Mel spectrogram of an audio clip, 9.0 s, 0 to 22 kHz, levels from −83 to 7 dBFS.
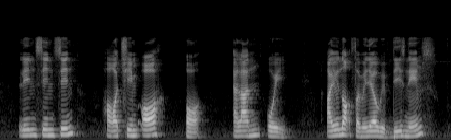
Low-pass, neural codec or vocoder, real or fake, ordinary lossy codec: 7.2 kHz; none; real; none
